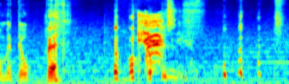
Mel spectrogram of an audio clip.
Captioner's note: risos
